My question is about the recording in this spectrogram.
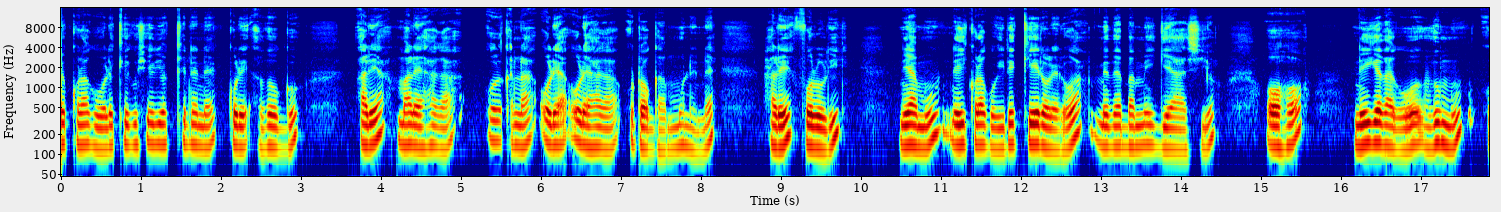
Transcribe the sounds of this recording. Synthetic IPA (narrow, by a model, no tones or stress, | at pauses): okɔɾaɣoɾekeɣuɕeɾiɔkʰenɛnɛkoɾeʔaðoɡo | aɾeamaɾɛɦaɣa | okanaʔoɾea̰ʔoɾɛhaɣaotɔɡamonɛnɛ | haɾefoɾoɾi | neamuneikɔɾaɣoiɾekeɾɔɾɛɾoameðɛbameiɡejaɕiɔ | ɔɦɔ | neiɣɛðaɣoðumu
